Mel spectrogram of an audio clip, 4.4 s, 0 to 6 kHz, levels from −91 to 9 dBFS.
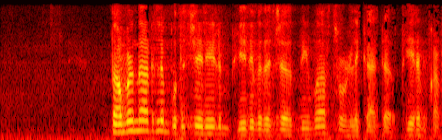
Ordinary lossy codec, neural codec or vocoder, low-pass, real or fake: AAC, 24 kbps; codec, 16 kHz, 8 kbps, FunCodec, trained on Chinese and English, 25 frames a second; 5.4 kHz; fake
